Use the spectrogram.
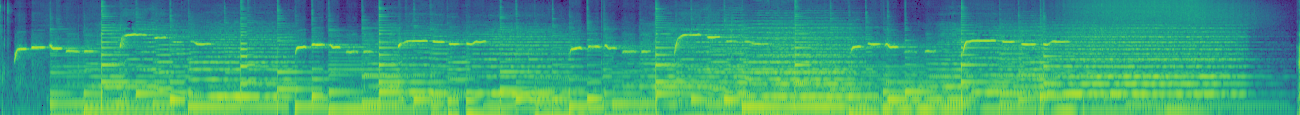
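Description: A song's instrumental opening plays, a high, whistle-like melody gliding over steady bass and chords at an even, moderate loudness, with no voices, ending on a brighter shimmering swell.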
